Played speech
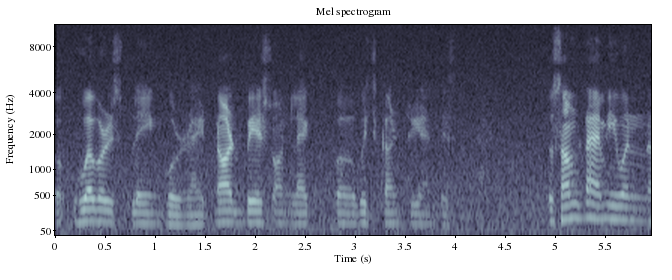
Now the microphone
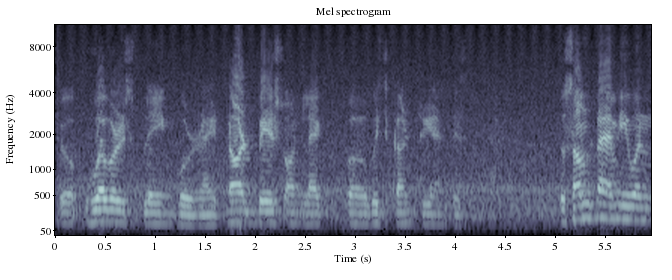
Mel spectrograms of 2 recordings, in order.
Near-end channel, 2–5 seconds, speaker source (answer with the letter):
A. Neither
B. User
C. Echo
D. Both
C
